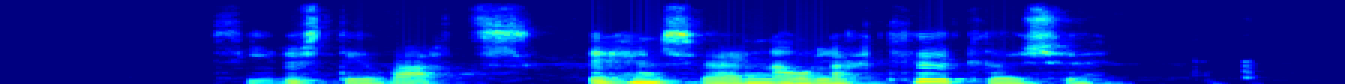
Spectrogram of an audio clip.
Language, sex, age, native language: Icelandic, female, 40-49, Icelandic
